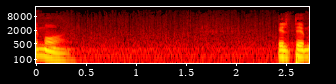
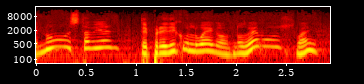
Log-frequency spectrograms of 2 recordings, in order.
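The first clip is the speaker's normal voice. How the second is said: nervous retreat; 9 semitones higher, 4 dB quieter than usual. Retold or imitated. Backing away from man with pistol.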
